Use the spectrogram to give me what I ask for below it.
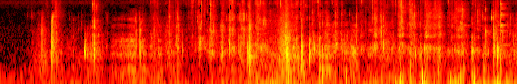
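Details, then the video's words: Three-year-old Pembroke Welsh Corgi named Edmundo eating indoors, irregular crunching and biting snaps about three per second, growing louder toward the end, close and dry in a small room. "MY CORGI DOG'S FIRST ASMR ✨scratching, mouth sounds and eating sounds"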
